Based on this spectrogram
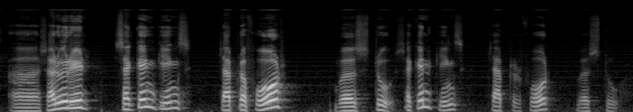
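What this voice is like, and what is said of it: Strong non-native English accent. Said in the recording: “my language is not good... And my accent also very poor.”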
